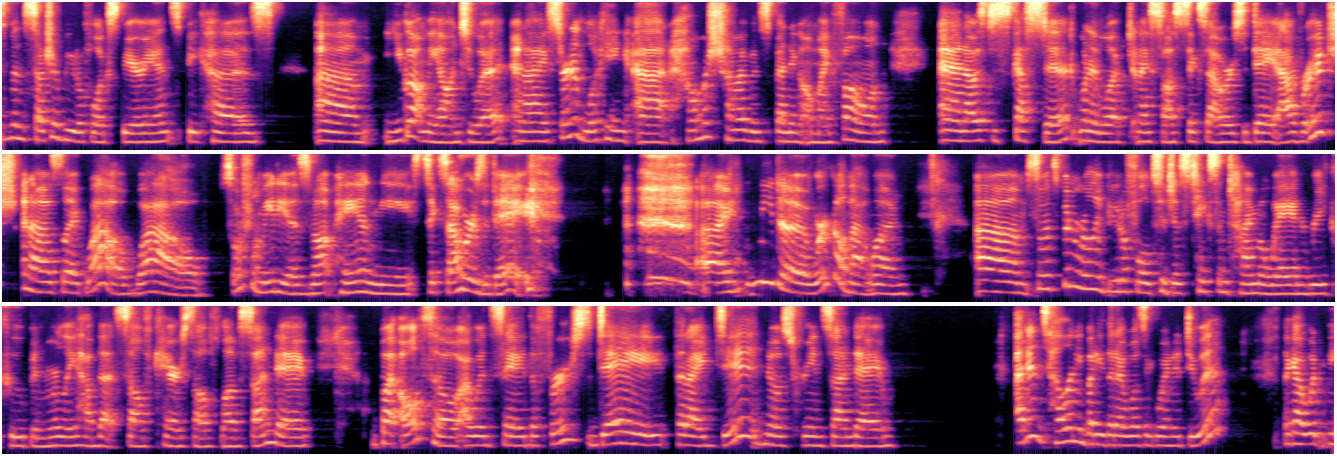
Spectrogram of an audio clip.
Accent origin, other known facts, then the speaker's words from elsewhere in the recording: Canada; moved away; another Canadian girl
